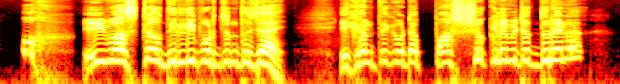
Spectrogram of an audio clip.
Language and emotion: Bengali, surprised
